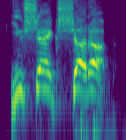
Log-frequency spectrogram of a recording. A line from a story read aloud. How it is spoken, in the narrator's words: Albie yelled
